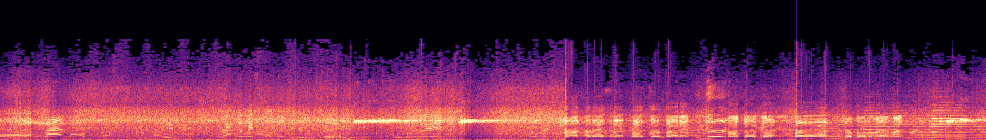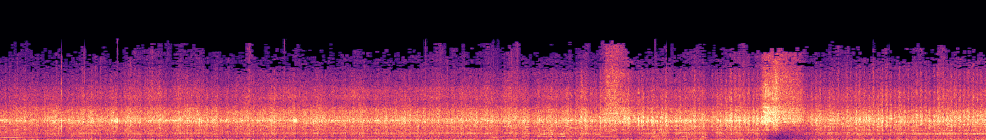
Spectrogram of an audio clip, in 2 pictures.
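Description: A diesel locomotive engine rumbles steadily as it approaches.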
